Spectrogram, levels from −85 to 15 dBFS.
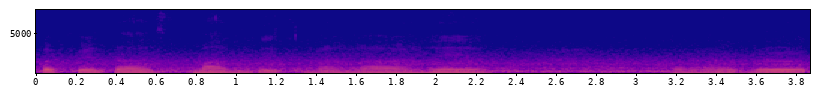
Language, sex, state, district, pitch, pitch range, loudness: Hindi, female, Uttar Pradesh, Deoria, 175 Hz, 175-230 Hz, -41 LUFS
